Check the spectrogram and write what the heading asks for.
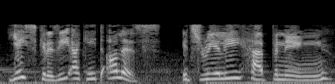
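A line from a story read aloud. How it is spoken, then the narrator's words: Anxious, smiling. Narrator (Afrikaans): sê Amelia met 'n angstige glimlag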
